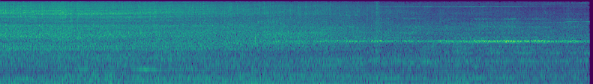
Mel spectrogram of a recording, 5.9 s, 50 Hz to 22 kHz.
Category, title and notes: Sound effects > Vehicles
A bus arriving in Tampere, Finland. Recorded with OnePlus Nord 4.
